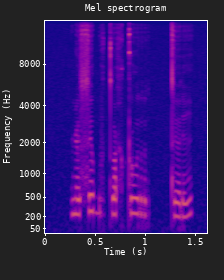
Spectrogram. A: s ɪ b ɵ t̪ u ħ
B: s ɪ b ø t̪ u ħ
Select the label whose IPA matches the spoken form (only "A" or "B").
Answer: A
